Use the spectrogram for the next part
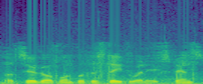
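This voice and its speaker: Guy as calm urbane sleuth explaining stuff, old radio drama, muffled with faint hiss. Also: deep voice, fast, natural voice. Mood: urbane, assured. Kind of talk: 1940s radio acting.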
